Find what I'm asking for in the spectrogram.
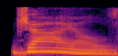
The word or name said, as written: Giles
